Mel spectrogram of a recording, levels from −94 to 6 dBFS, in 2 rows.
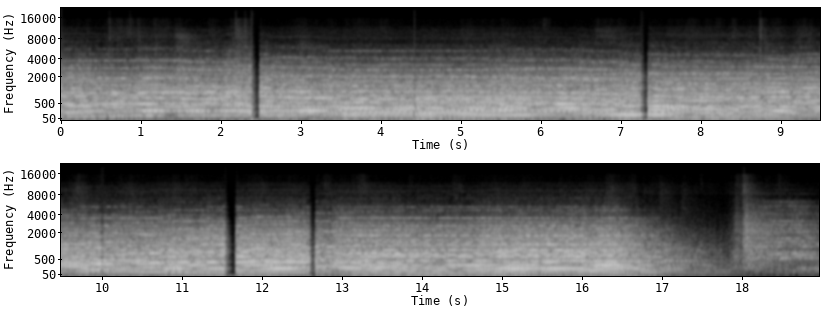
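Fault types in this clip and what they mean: Burst of packet loss: Several consecutive packets arrived too late or not at all, so the receiver carried the last sound forward and let it fade before playback jumped ahead. It happens at 2.37–2.49 s, 7.24–7.35 s, 11.53–11.68 s and 12.59–12.68 s, dropping 100, 80, 140 and 60 ms of audio. The 11.53 s gap includes about 10 ms of silence. Unlike the shorter kind, each is long enough to hear the held sound die away and the skip that follows.
Short concealed packet loss: About 20 ms went missing once at 4.41–4.44 s and once at 9.99–10.03 s, and the decoder patched each hole by extending the preceding sound before blending back into the real signal. The result is only a brief smear or wobble. That sets it apart from the longer bursts, where the filled stretch is several times longer.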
